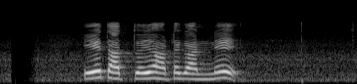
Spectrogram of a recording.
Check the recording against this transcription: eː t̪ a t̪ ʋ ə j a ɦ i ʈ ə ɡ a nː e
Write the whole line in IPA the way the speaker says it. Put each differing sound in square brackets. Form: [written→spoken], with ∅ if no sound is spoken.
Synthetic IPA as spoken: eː t̪ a t̪ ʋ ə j [a→ə] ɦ [i→a] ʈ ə ɡ a nː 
